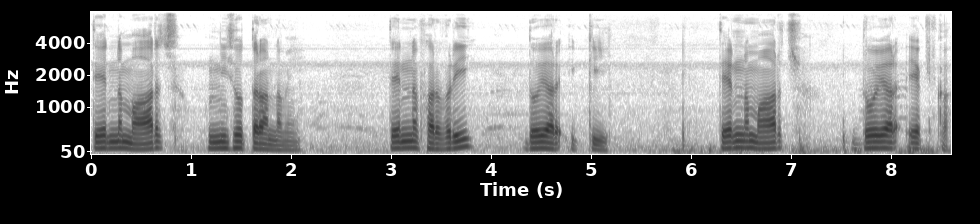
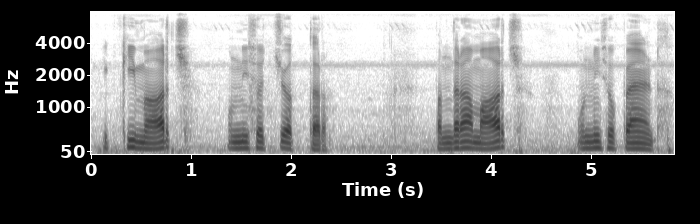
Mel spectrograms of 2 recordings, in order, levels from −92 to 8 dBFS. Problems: background sounds at intervals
